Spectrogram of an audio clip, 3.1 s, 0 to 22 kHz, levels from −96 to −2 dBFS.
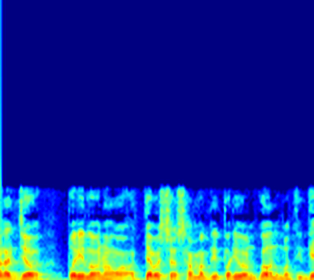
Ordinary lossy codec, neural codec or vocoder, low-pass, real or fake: none; codec, 16 kHz, 2 kbps, FunCodec, trained on LibriTTS, 25 frames a second; 7.2 kHz; fake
